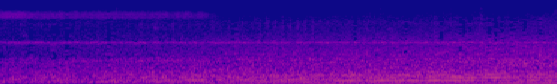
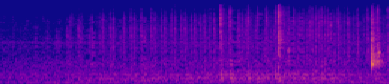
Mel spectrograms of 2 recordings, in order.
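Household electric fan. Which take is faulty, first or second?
second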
